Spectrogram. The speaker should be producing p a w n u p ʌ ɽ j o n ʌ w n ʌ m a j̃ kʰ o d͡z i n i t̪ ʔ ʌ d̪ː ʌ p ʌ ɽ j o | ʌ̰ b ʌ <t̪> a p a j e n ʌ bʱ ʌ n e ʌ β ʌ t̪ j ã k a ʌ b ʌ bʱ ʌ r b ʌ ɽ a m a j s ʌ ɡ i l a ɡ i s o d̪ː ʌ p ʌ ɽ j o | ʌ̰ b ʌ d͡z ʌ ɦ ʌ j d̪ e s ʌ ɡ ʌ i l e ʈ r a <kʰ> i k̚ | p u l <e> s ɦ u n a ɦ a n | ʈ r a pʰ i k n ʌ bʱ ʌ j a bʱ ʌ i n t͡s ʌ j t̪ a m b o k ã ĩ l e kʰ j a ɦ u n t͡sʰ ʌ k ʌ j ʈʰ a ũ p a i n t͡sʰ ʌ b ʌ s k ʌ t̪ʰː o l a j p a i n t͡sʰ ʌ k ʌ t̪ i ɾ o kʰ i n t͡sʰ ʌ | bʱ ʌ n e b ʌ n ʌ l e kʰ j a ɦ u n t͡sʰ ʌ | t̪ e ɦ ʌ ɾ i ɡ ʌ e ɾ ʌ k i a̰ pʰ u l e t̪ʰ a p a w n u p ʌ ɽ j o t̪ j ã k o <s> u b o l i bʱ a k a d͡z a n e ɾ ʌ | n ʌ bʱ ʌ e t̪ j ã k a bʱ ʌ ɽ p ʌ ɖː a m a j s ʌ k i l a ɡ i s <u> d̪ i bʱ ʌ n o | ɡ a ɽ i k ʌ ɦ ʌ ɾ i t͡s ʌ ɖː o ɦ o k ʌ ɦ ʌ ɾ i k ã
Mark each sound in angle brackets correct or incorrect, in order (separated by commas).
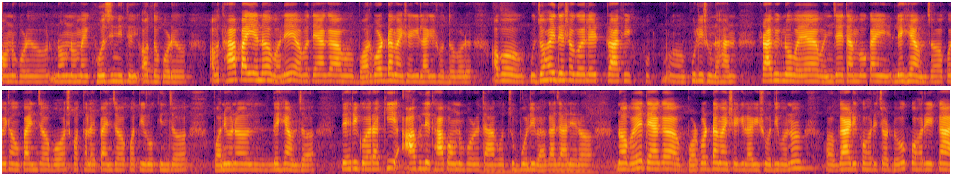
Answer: incorrect, incorrect, incorrect, incorrect, incorrect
